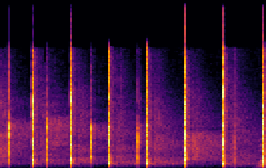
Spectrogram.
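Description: Hand clapping in a steady rhythm, about three or four claps a second, applauding a finished performance.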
